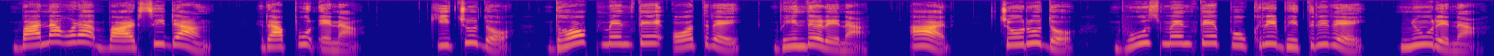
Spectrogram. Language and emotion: Santali, neutral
